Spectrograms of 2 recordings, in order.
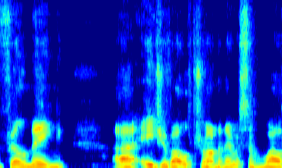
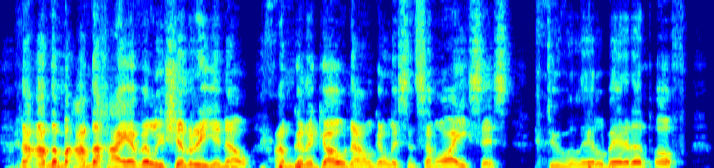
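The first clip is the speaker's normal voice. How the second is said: put-on big, loud, high Manchester accent; 6 semitones higher, 6 dB louder than usual. Picturing the High Evolutionary from Manchester, in a Jamie Tartt-style accent. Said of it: "picture like a Jamie Tart kind of accent".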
